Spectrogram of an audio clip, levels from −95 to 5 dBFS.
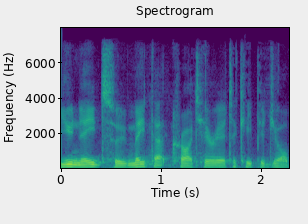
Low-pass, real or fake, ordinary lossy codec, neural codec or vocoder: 7.2 kHz; fake; AAC, 48 kbps; autoencoder, 48 kHz, 128 numbers a frame, DAC-VAE, trained on Japanese speech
